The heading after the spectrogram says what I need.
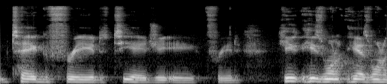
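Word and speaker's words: Tage Frid: They told me how to say his name right. It's, you know, I'm talking about Tag Fried, T.A.G.E.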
